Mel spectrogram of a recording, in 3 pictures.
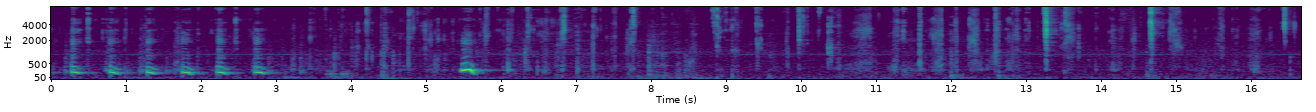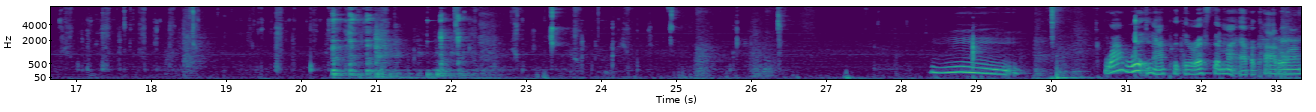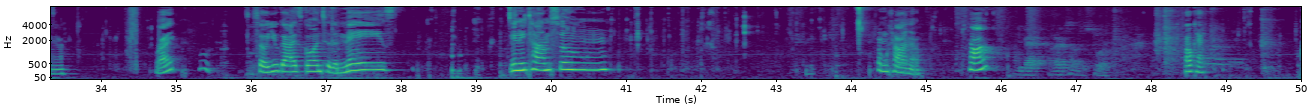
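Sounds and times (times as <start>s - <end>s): wet chewing and smacking: 0.0s - 28.4s, 33.3s - 34.8s, 38.0s - 46.2s.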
